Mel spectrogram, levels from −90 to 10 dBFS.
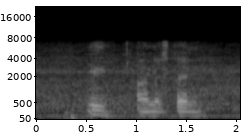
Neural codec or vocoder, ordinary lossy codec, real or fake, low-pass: codec, 24 kHz, 6 kbps, HILCodec; none; fake; 7.2 kHz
